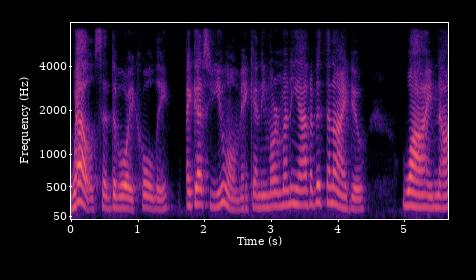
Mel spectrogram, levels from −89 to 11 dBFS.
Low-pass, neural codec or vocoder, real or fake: 7.2 kHz; codec, 16 kHz in and 24 kHz out, 0.6 kbps, FocalCodec, streaming, 4096 codes; fake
